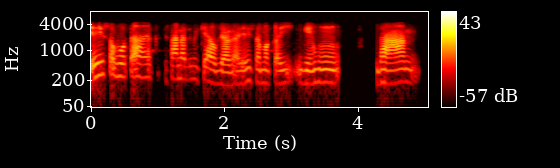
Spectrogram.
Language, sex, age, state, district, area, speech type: Hindi, female, 30-45, Bihar, Vaishali, rural, conversation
